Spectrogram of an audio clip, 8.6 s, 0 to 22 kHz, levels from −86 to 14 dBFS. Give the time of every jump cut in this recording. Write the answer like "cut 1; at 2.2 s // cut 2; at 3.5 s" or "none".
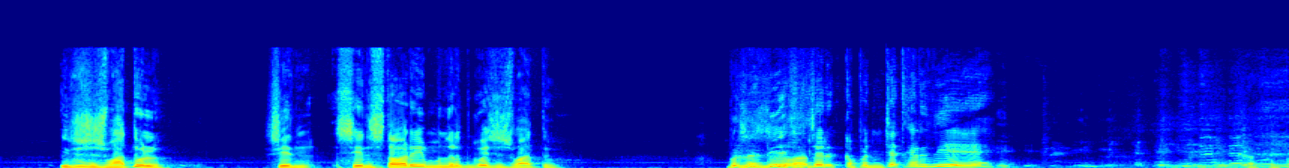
none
